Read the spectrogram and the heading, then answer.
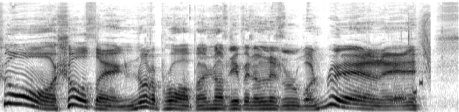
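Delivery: speech through a big, jutting underbite. Voicing a character who agrees to testify: jutting-jaw underbite voice. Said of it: "You wanna know how I make that voice?".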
